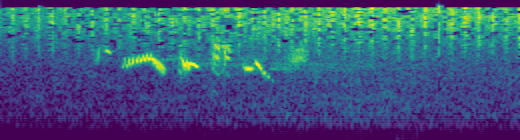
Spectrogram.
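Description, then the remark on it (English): A conehead bush cricket sings a steady, high-pitched buzzing trill throughout, fairly faint and continuous, while a few brief bird-like chirps break in near the start. “And if you've let part of your lawn turn into a hay meadow, then there's a fair chance that coneheads will colonise that.”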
